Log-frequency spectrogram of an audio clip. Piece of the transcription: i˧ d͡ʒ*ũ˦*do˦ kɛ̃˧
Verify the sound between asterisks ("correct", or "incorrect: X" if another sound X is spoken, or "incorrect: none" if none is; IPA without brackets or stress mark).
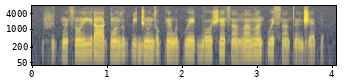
incorrect: ũ˧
